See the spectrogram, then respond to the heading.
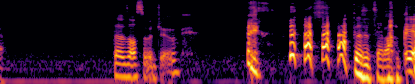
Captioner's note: laughs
